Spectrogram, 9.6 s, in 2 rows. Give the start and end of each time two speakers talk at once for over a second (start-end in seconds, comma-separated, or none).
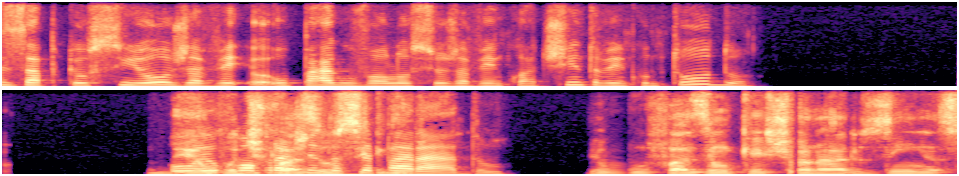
5.6-6.9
